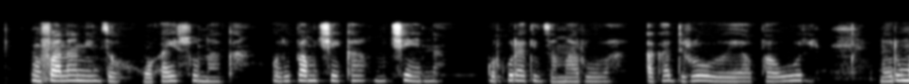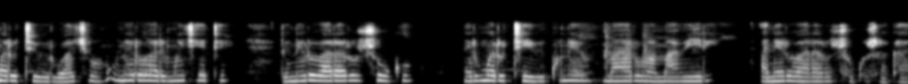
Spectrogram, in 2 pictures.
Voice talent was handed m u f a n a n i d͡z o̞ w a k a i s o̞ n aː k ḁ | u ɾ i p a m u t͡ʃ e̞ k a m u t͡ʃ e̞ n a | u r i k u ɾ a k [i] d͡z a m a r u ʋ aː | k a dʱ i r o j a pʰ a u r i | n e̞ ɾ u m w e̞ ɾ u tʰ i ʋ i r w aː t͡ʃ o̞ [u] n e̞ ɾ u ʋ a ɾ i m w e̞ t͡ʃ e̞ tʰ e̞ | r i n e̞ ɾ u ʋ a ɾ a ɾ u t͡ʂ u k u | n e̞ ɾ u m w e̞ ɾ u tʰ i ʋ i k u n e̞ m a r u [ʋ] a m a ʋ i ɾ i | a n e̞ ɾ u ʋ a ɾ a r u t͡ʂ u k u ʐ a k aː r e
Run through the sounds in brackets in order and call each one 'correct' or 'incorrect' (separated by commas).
correct, correct, correct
